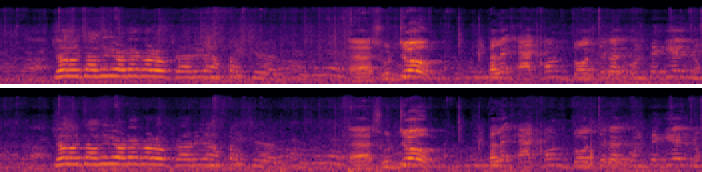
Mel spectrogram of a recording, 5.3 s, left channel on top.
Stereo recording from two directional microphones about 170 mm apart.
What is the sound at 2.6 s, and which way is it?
A man's voice, 10° right (ahead or behind).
